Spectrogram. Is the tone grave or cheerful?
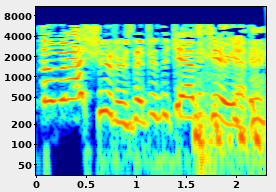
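cheerful. It is said in a light, cheerful tone. The event is treated as routine news. "But at other times, it'll be like, ... Now let's go to Bob for the weekly movie review"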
